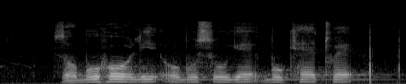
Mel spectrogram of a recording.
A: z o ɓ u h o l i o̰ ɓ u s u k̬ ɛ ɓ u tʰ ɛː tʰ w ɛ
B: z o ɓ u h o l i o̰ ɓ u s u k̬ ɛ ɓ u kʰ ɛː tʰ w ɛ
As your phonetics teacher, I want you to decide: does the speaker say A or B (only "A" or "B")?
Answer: B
